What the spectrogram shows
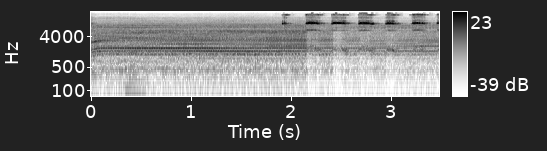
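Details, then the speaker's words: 1979 Harley shovelhead 80ci rebuild, valve grinding: grinder hums steadily then regular chunk-chunk about four times a second as stone hits a high spot, repeating in same place, so the valve is out of true. "Obviously, you can hear the high spot. Yeah, that was pretty loud. High spot. Yeah. Big time."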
